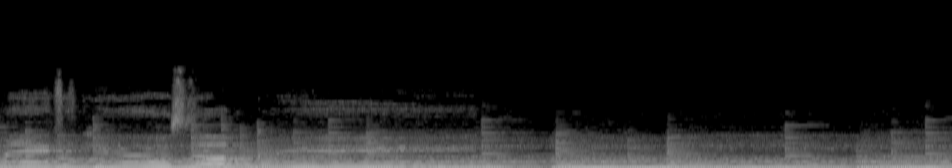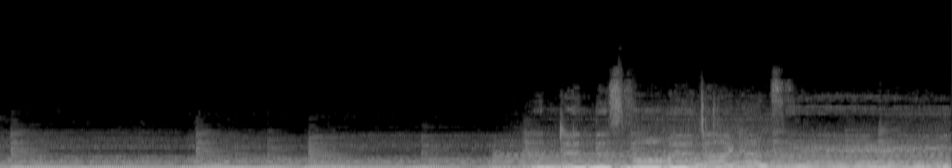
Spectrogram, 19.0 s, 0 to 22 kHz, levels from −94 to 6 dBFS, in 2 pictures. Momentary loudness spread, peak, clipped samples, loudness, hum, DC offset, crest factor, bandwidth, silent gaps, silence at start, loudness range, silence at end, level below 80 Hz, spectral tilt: 10 LU; -14 dBFS; under 0.1%; -32 LUFS; none; under 0.1%; 16 dB; 11.5 kHz; none; 0 s; 8 LU; 0 s; -52 dBFS; -7 dB/octave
